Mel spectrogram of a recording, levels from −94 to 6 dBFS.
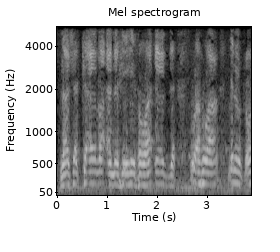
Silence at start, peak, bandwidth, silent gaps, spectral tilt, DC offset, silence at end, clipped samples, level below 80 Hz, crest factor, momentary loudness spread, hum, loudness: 0 s; -6 dBFS; 5.4 kHz; none; -6 dB/octave; under 0.1%; 0 s; under 0.1%; -50 dBFS; 16 dB; 7 LU; none; -22 LUFS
